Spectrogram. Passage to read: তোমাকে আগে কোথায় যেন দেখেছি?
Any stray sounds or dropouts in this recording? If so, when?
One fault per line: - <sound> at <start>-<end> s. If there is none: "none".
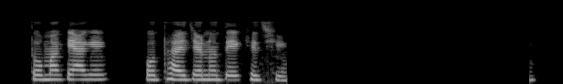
none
